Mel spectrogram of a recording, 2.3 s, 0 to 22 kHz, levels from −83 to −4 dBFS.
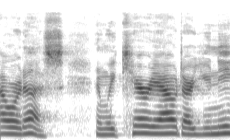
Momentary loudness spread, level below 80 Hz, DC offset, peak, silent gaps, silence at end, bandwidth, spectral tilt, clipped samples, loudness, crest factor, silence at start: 14 LU; -86 dBFS; under 0.1%; -14 dBFS; none; 0 s; 15.5 kHz; -3 dB/octave; under 0.1%; -30 LUFS; 16 dB; 0 s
